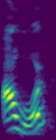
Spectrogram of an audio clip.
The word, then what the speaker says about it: hour: yes and our h here h is silent h is generally you know consonant but yet it's because of its pronunciation you have to use an h because here in the word hour your h is silent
